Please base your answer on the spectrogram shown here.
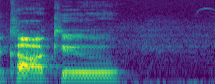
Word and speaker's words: Kaku: okay but even you know people like Michio Kaku I think is how you say his name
